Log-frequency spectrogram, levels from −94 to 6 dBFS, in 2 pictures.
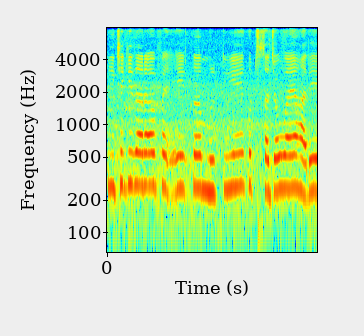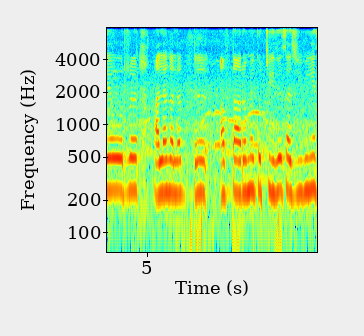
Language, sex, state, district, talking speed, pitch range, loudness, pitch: Hindi, female, Bihar, Jamui, 140 wpm, 235-265 Hz, -14 LUFS, 245 Hz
